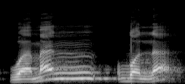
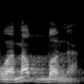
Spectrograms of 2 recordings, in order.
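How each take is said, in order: First: The n is pronounced clearly and fully. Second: The n merges into a doubled dh. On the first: "bukan wa man dhalla" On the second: "bukan juga wa mad dhalla"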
